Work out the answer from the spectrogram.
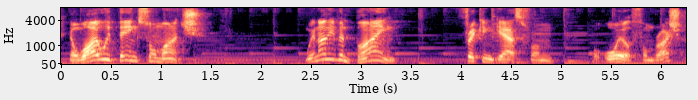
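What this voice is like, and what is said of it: Speaks English with an accent. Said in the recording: “forgive my accent”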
